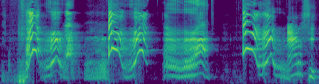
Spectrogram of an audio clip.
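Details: Kooikerhondje puppies, five weeks old, playing roughly with each other, giving loud high yelping whines that swoop up then down, in bursts separated by short pauses, with some growling underneath.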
